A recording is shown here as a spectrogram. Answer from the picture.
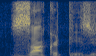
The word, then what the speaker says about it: Socrates: Socrates, you said that's how you mentioned that, right? – You're right. – That's how you pronounce it. – Exactly right.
